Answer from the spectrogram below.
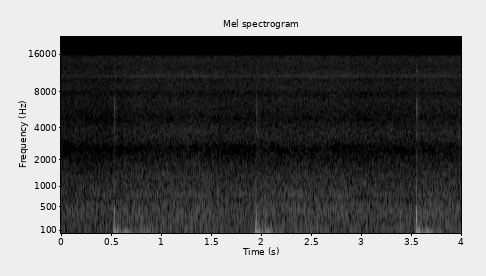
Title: Nexus 6p - Rattling sound near Camera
